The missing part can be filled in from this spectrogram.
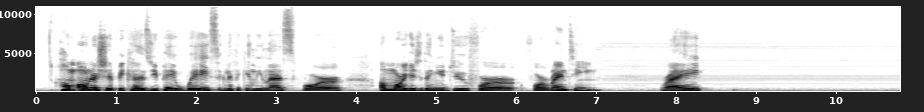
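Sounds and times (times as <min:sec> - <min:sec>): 
clothes dryer droning: 0:00.0 - 0:10.7
speech: 0:00.3 - 0:07.2, 0:07.8 - 0:08.5.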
